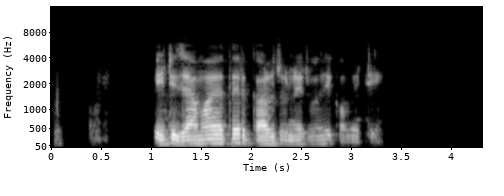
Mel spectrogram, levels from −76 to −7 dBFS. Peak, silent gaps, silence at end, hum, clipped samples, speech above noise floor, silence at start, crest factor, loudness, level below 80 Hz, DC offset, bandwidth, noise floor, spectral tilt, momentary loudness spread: -2 dBFS; 0.14-0.39 s, 0.59-1.03 s; 1.05 s; none; under 0.1%; over 73 dB; 0.05 s; 18 dB; -17 LUFS; -48 dBFS; under 0.1%; 6.2 kHz; under -90 dBFS; -8 dB/octave; 16 LU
